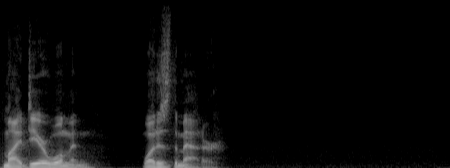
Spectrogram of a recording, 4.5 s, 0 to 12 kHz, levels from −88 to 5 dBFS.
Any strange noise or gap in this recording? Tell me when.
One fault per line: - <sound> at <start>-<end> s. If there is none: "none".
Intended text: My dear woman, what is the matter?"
none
